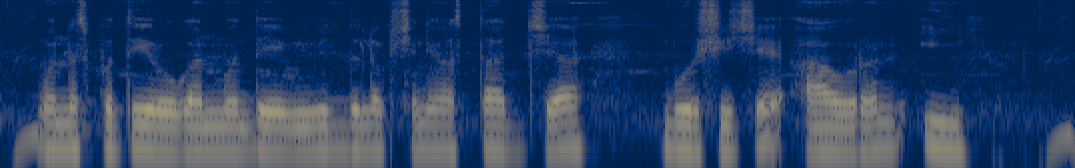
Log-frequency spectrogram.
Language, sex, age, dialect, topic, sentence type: Marathi, female, 46-50, Varhadi, agriculture, statement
